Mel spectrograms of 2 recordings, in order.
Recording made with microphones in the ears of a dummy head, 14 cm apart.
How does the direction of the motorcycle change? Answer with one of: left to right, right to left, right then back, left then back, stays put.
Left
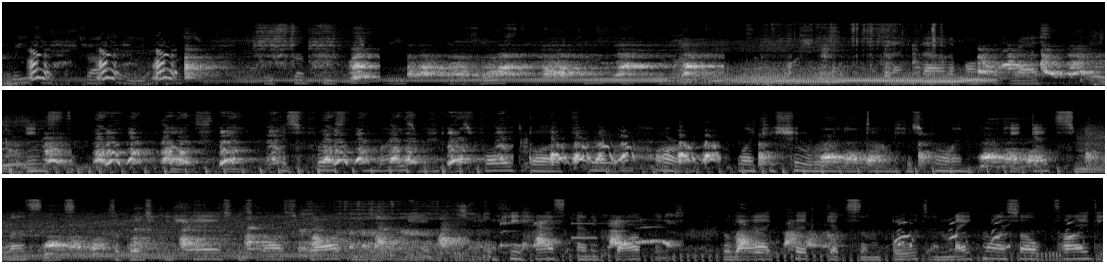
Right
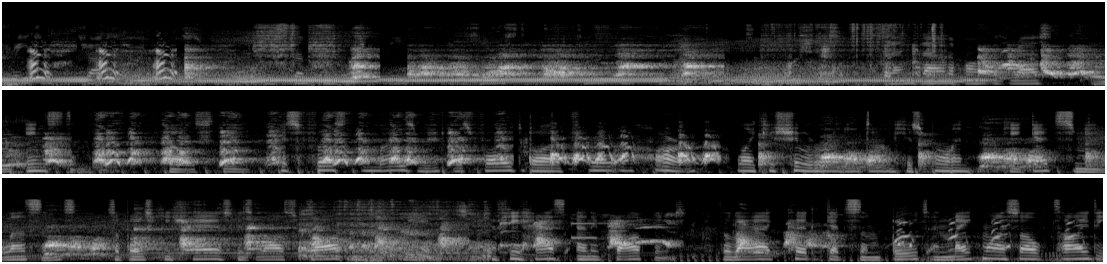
right to left.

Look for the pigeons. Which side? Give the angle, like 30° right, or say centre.
20° right.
